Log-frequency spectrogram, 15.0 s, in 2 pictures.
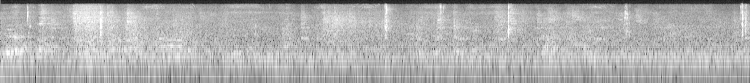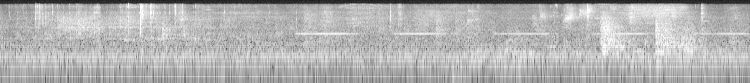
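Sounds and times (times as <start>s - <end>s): sandwich crunching when bitten: 7.3s - 9.8s.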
